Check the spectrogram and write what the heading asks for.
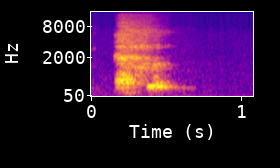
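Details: Single short, harsh cough burst from an adult who is sick, heard in the background of a podcast recording in a quiet room.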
